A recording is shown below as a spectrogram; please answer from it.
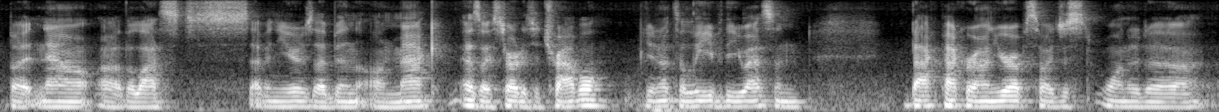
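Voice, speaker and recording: A man's voice: low-pitched, little pitch movement, moderate pace, a little mellow, a little hiss or hum. A man from the United States hosting a casual live stream from a small apartment, rambling upbeat and reading viewer comments aloud.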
